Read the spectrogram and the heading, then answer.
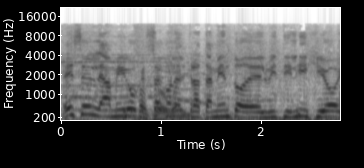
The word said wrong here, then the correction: vitiligo: y está muy mal con el vitiligo. Perdón, sí, no sé si siempre lo pronuncio bien.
